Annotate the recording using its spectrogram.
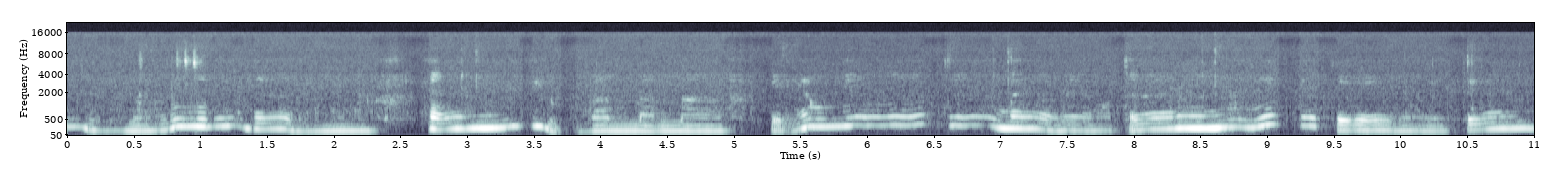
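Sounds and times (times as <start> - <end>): solo voice singing a cappella: 0.0 - 11.0.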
